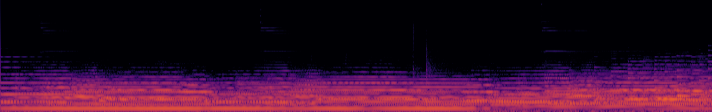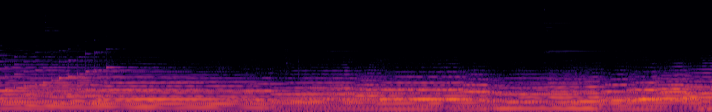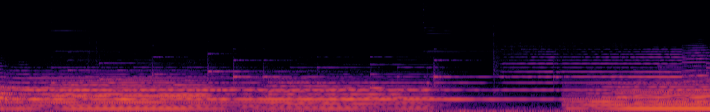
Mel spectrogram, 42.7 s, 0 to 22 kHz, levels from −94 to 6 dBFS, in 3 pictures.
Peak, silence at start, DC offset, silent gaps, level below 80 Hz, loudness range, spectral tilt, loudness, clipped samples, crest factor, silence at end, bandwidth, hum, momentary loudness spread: -22 dBFS; 0 s; under 0.1%; none; -56 dBFS; 5 LU; -10.5 dB/octave; -38 LUFS; under 0.1%; 16 dB; 0 s; 4.4 kHz; none; 7 LU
